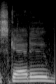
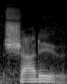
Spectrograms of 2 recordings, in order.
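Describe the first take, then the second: First: The word begins with an 'sk' sound. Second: The word begins with an 'sh' sound. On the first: The speaker calls it wrong. "I say Scadu" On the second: The speaker calls it right. "they are actually pronounced Shadu"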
